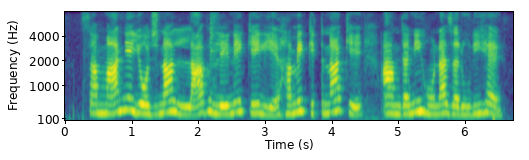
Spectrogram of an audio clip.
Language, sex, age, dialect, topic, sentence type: Magahi, female, 18-24, Southern, banking, question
